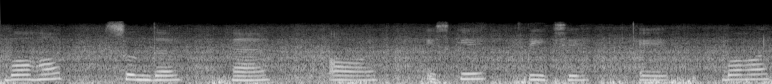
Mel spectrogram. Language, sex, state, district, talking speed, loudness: Hindi, female, Chandigarh, Chandigarh, 60 wpm, -14 LUFS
